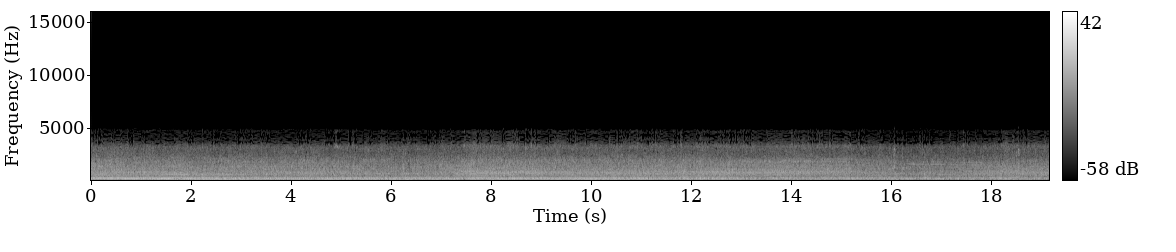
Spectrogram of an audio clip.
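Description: Vehicle engine and road noise heard from inside the cab while driving, a steady hum that gradually quietens as the vehicle slows.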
